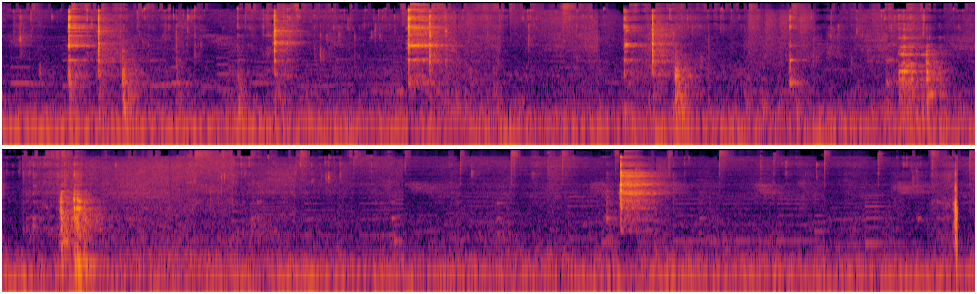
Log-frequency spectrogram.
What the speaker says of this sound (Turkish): Bezelyeyi bir karıştıralım. Dereotları karışsın.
